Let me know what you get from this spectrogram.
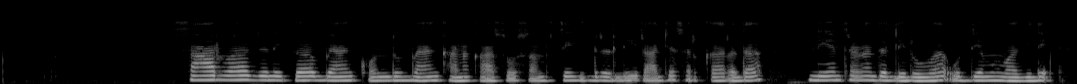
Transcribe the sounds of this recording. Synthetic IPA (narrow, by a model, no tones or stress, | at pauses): saːɾʋaːd͡ʒɐnikɐbjaːŋkond̪ubjaːŋkɦɐɳɐka̰ːsosɐ̰mst̪ʰeid̪ɾɐlːiɾa̰ːd͡ʒjɐsɐɾkaːɾɐd̪ɐ | nijɐnt̪ɾɐɳɐd̪ɐlːiɾuʋɐʔṵd̪jɐmɐʋaːɡid̪e̞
